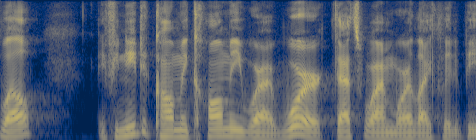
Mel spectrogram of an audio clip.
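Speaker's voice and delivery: ordinary talk, nothing marked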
